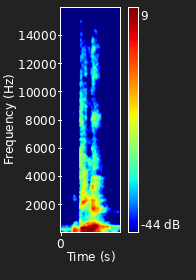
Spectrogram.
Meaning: singular present subjunctive of dienen
- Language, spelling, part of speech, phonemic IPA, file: Dutch, diene, verb, /ˈdinǝ/, Nl-diene.ogg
